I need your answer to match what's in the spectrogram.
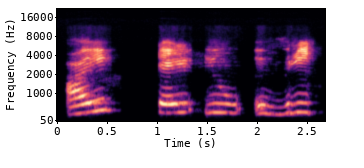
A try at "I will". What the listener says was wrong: apostrophe LL. You have to read it as I will.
